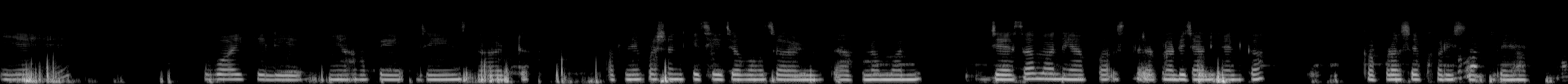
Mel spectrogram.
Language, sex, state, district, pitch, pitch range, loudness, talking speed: Hindi, female, Bihar, Jamui, 225 Hz, 215-230 Hz, -27 LUFS, 130 wpm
